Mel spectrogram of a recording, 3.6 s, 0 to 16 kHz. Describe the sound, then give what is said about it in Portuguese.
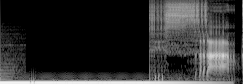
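A loudspeaker test tone from a Spider Alto-Falantes 9K speaker: a loud, deep, steady bass hum holds for about two seconds, then harsh, buzzy high-pitched bursts layer over it before cutting off abruptly. No one speaks. “Não precisa ninguém se assustar, certo? É só um teste.”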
